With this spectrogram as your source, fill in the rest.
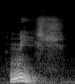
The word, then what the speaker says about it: niche: what it sounds like it's niche niche it sounds like quiche which is the French dish I was talking about before quiche is a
